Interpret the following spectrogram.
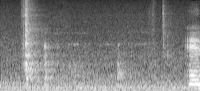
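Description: A single sharp click, the glass measuring cup knocking against the crock pot as it is turned round in its water bath, then a couple of faint small taps over a low steady hum.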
